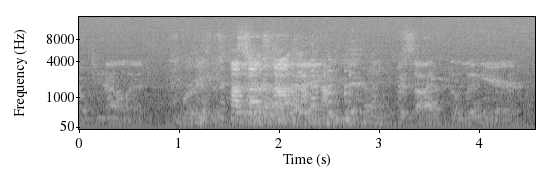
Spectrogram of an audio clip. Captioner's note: all laugh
